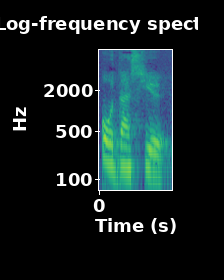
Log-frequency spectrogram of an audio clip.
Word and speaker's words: audacieux: Audacieux, je peux avoir une seule syllabe O, da, donc la première syllabe, la deuxième syllabe, et là je peux avoir une troisième syllabe. Si j'effectue la diérèse, je peux avoir 4 syllabes.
